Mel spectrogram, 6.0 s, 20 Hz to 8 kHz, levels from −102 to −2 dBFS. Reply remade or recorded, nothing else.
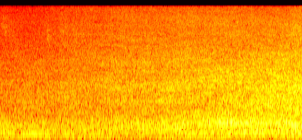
recorded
